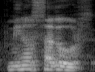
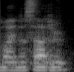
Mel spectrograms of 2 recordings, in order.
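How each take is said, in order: First: The name is given a more exotic-sounding pronunciation. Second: The name is read plainly as English spelling. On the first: The speaker calls it right. "It has to sound a bit exotic" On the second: The speaker calls it wrong. "what it looks like if you just read it out like in English. That doesn't sound good at all"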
